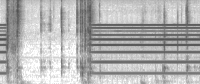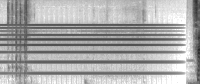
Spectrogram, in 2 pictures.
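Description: Sawtooth test tone passing through a summing mixer: a steady buzzy tone with many overtones. It cuts off with a click just after the start as a jack plug is pulled from an input, is silent for about a second and a half, and returns with another plug click. It steps up in level about four and a half seconds in and fades out just before the end.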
